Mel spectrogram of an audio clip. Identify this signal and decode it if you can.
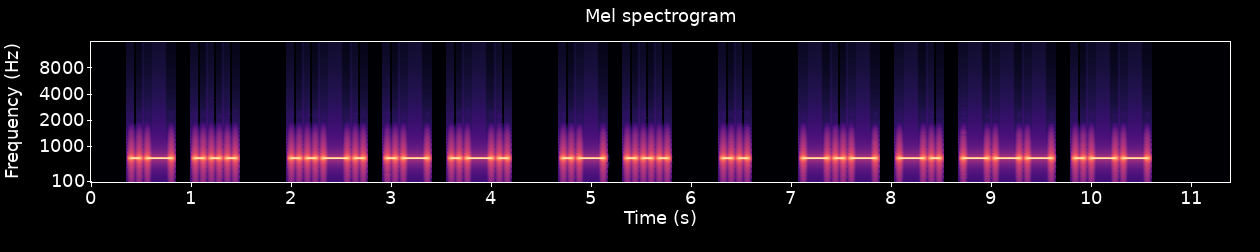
Morse code, heard as a keyed tone, about 15 wpm, 700 Hz. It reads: AS FAR AS I KNOW
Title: Sets of 5 Words 15wpm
